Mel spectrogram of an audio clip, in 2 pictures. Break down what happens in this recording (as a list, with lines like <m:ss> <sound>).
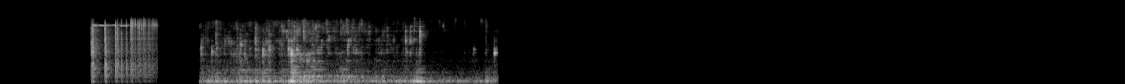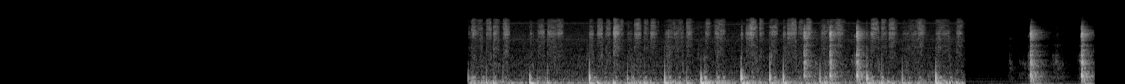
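0:01 a coin drops
0:02 the sound of a sink filling or washing
0:16 you can hear writing
0:19 knocking can be heard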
